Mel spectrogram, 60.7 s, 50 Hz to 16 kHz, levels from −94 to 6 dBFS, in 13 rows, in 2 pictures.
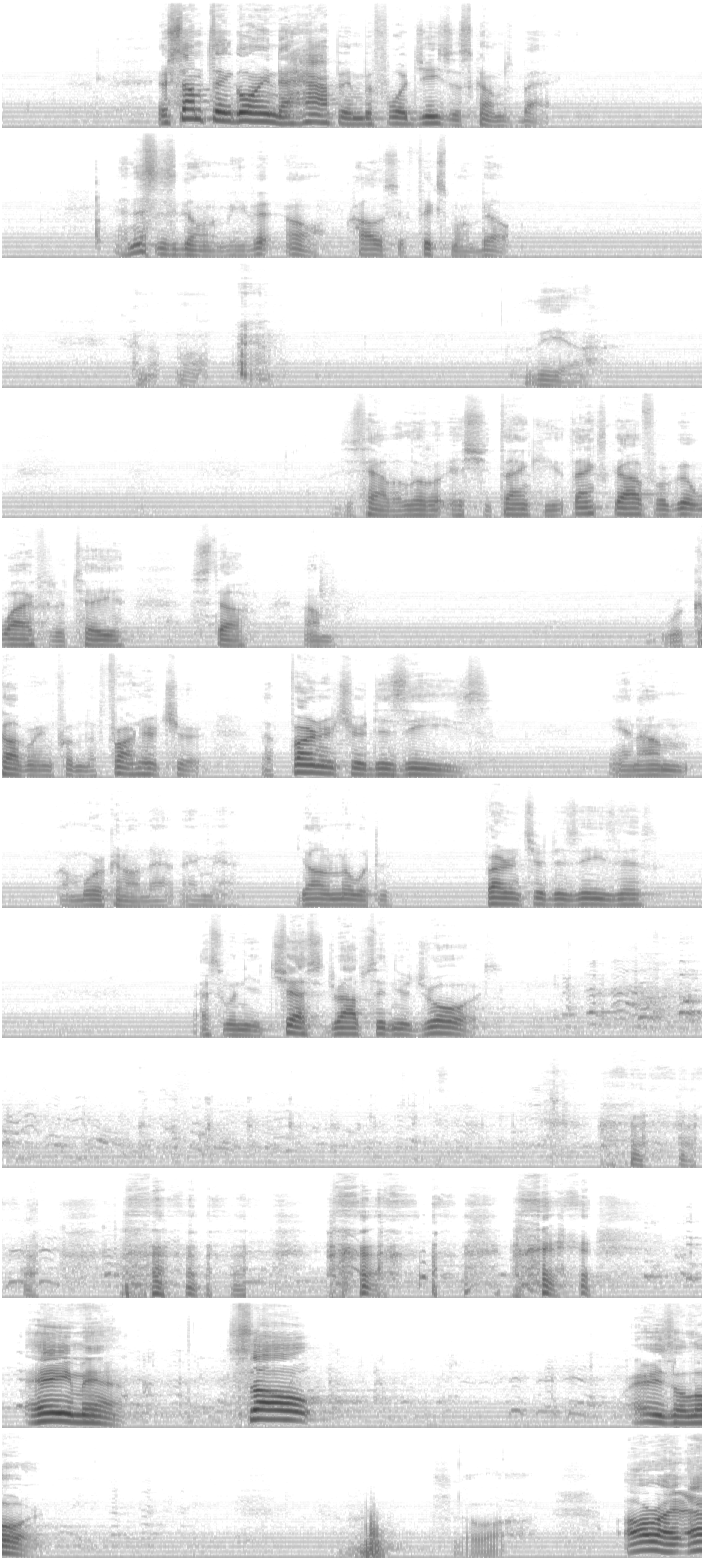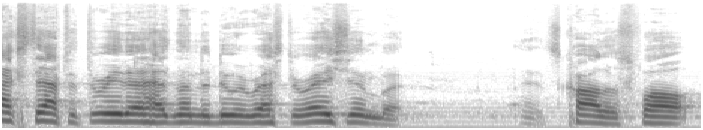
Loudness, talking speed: -36 LUFS, 95 wpm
